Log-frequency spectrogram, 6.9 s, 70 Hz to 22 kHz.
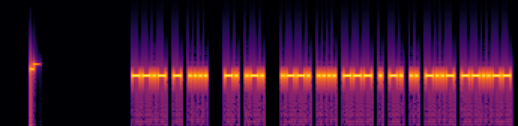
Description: Morse code, heard as a keyed tone, about 34 wpm, 700 Hz. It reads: QTH NR PHOENIX,
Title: Practice QSO - Exchange 1 - Beginning - 35wpm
